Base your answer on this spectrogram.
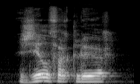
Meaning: silver (color/colour), a silvery colour
- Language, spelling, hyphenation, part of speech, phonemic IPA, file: Dutch, zilverkleur, zil‧ver‧kleur, noun, /ˈzɪl.vərˌkløːr/, Nl-zilverkleur.ogg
